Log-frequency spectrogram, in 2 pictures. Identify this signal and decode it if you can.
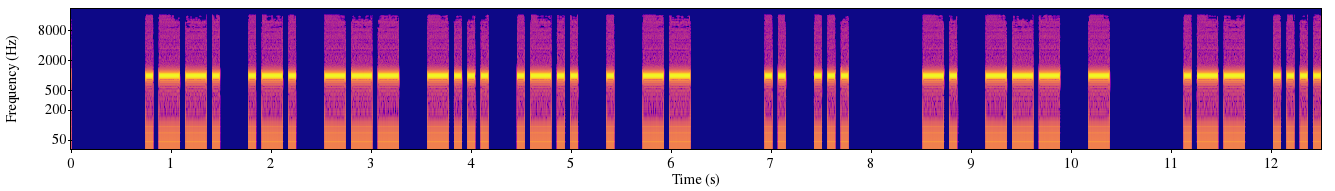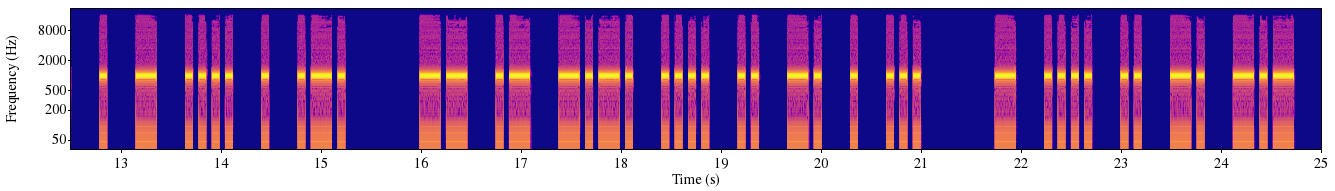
Morse code, heard as a keyed tone, about 18 wpm, spaced as for 15 wpm, 1000 Hz. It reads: PROBLEM IS NOT WHETHER MACHINES THINK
